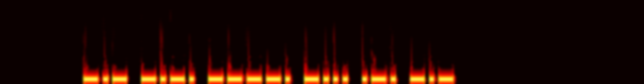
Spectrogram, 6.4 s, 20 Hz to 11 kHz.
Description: Morse code, heard as a keyed tone, about 25 wpm, 700 Hz. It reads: KC9BRK
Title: USA Call Signs - 6 Characters - 25wpm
